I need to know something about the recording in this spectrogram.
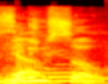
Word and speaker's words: Nutso: It's Nuso. Nuso. It's Nuso. There's only two ways to pronounce Yeah, it. Nuso. It's Nutso or Nuso, and it's definitely Nuso.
